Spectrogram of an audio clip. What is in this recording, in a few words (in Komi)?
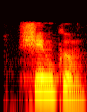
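"синкым", Komi, female; kpv audio dict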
